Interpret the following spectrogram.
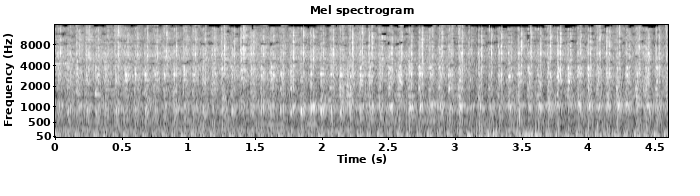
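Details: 2017–2018 Honda Scoopy scooter with a rough, noisy engine, idling with the CVT removed: a loose, busy metallic rattle a few times a second over the small single, traced to the cam chain tensioner, not the CVT.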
